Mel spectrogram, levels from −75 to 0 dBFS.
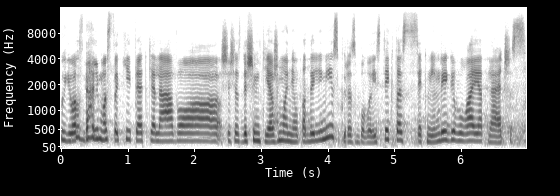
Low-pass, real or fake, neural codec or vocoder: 14.4 kHz; fake; codec, 44.1 kHz, 2.6 kbps, SNAC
